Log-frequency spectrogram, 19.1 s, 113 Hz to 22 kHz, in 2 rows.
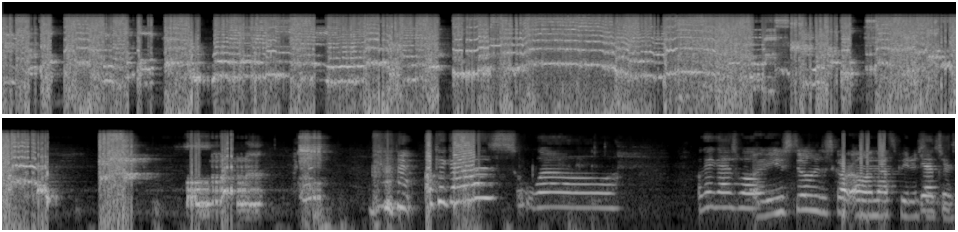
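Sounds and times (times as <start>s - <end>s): distorted children's song playback: 0.0s - 16.0s
children's voice sounds: 16.5s - 19.0s.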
